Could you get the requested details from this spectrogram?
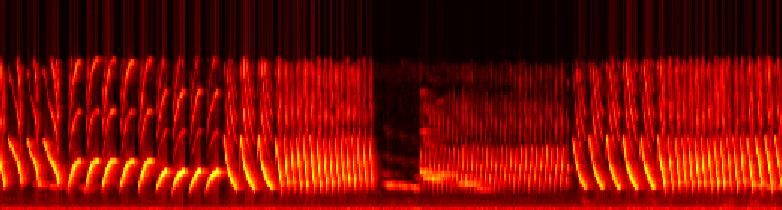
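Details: Canary singing a fast, dense song used as a training lure for young birds: repeated descending whistled sweeps, then rapid buzzy trills and rolling phrases, rhythmic and loud throughout.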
